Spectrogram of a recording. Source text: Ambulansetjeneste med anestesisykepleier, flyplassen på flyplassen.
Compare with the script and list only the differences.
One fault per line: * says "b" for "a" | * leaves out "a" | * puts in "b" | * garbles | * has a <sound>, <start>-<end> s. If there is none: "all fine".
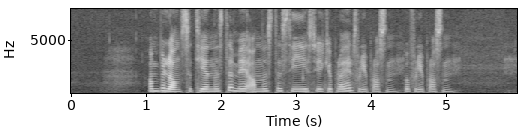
all fine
